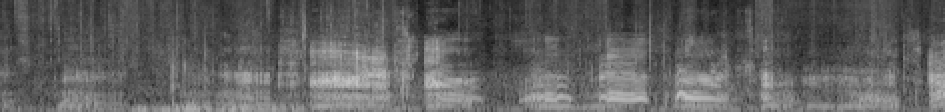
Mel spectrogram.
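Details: Rival Belgian Malinois puppies, fifty days old, fight over a toy with a run of wavering, moaning growls in short bursts about every second, some rising into whiny tones, over rustling and scrabbling.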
